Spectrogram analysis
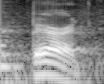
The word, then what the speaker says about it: Baran: blue neck Alberta Baran am I saying it right Baron Baron Baron there's there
